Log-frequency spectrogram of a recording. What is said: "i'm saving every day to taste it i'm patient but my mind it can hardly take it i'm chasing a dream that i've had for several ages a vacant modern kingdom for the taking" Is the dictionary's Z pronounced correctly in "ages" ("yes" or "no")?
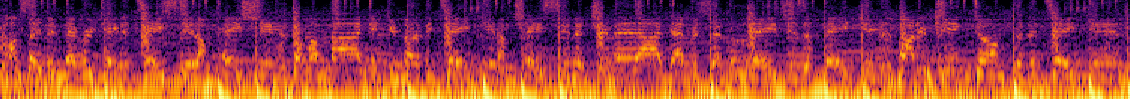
yes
